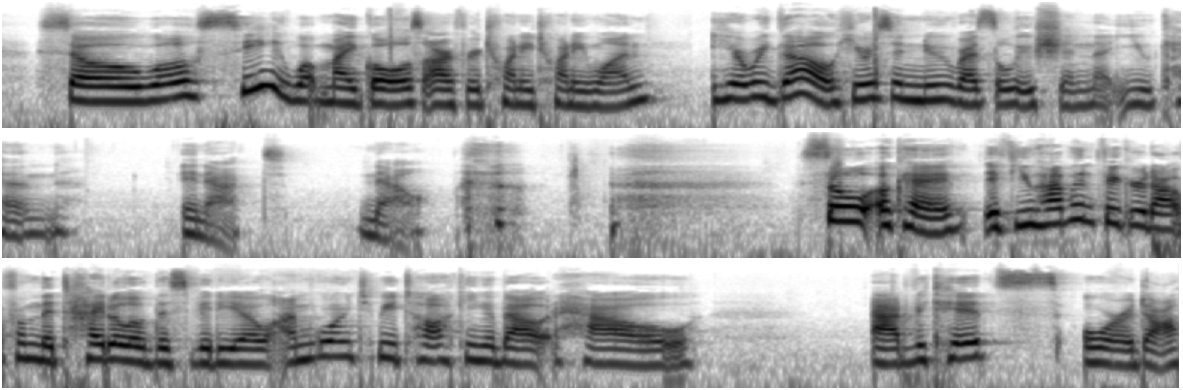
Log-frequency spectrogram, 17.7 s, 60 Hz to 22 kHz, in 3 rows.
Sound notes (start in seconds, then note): 8.2 chuckles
